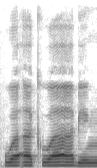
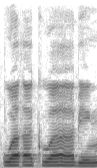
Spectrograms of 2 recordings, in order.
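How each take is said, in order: The two takes are said the same way.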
